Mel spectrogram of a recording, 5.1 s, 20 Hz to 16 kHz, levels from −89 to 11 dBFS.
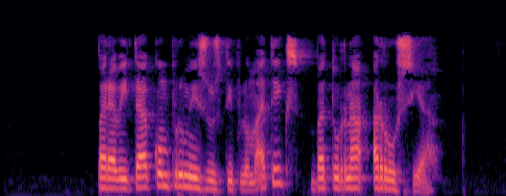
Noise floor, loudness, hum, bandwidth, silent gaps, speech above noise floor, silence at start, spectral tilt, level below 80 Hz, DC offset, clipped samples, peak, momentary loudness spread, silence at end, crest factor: -74 dBFS; -20 LUFS; none; 8.4 kHz; none; 53 dB; 1 s; -3 dB/octave; -62 dBFS; under 0.1%; under 0.1%; -4 dBFS; 8 LU; 0.75 s; 18 dB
